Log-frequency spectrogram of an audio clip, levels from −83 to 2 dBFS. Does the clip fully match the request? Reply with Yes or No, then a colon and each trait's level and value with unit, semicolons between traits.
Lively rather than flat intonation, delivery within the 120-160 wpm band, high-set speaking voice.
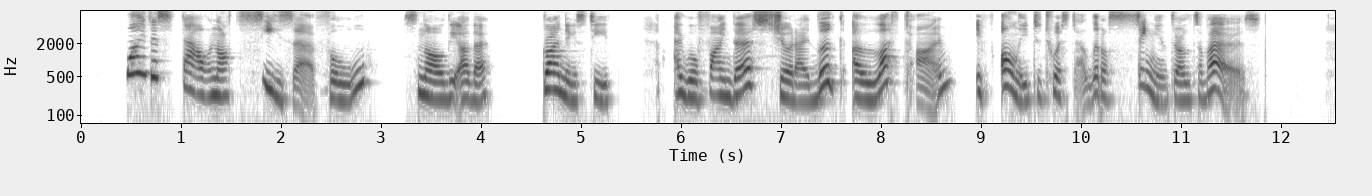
Yes: wide, 6.6 semitones; average, 155 wpm; high, 220 Hz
